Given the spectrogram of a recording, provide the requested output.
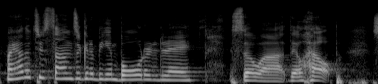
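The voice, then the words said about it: Imitates a mom's voice. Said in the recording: “This is my this is my mom voice.”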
